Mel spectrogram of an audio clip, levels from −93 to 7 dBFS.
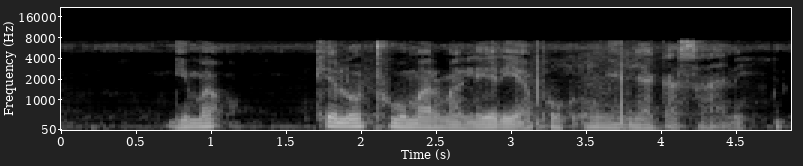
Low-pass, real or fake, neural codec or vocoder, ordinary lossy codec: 7.2 kHz; fake; codec, 16 kHz, 4 kbps, X-Codec, WavLM features, trained on Multilingual LibriSpeech; none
